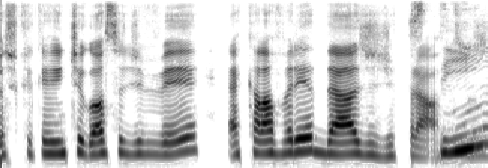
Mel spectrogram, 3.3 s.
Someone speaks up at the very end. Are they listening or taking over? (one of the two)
taking over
